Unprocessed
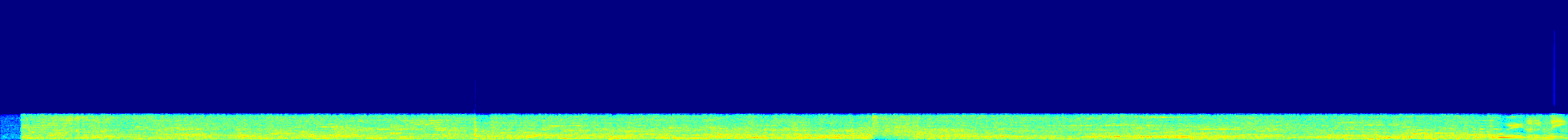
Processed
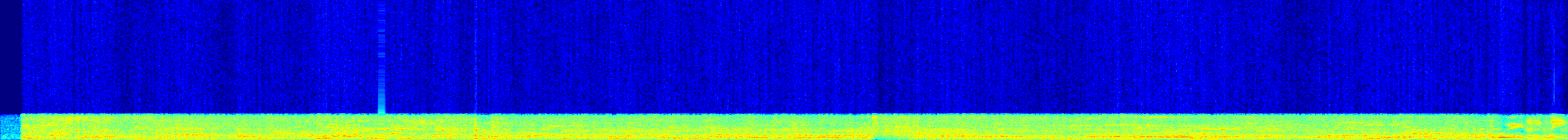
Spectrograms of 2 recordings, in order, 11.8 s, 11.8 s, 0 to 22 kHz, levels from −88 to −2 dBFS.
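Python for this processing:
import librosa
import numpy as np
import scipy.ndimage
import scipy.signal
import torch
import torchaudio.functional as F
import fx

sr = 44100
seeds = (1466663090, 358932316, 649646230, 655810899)

y = fx.comb(x, sr, ms=6.3, depth=0.85, at=(2.36, 3.81))
y = fx.rider(y, sr, range_db=10, speed_s=2.0)
y = fx.quant_companded(y, sr, bits=8)
y = fx.buffer_glitch(y, sr, at_s=(2.83,), block=256, repeats=8)
y = y * librosa.db_to_amplitude(3.5)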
